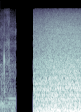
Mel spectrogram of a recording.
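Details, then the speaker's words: HVAC system with no cooling and nothing running, after a clogged pipe was cleared: equipment back online, the blower comes on as a steady even rush of air with no rattles, pulsing or scraping, and refrigerant flows. "guys the equipment's back on line you can clearly hear the blower running I heard I heard the refrigerant flowing through the lines I can feel it so we're operational and everything should be good to go"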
